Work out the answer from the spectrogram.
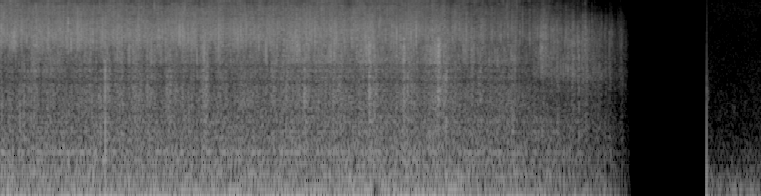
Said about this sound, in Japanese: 耳元で炭酸の泡が弾けてるの分かりますか？この音を聞いてるだけで気分がすっきりしてきません？炭酸たっぷりな泡を作っている音も楽しんでくださいね。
